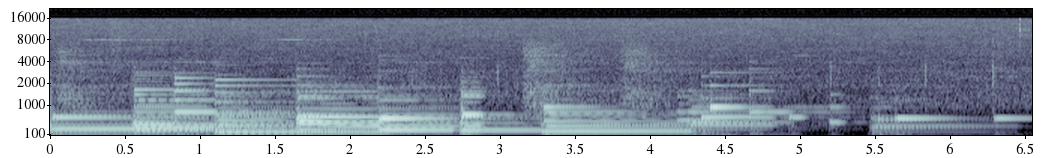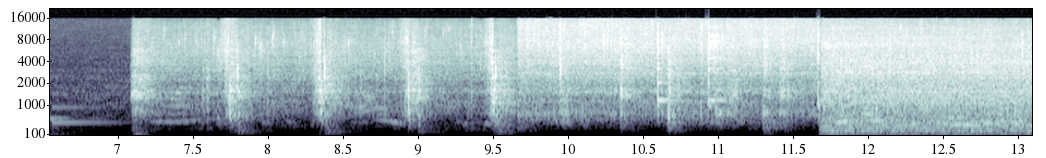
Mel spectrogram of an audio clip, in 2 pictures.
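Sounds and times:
food sizzling in pan: 7.1 - 13.0
metal spoon scraping saucepan: 10.3 - 11.7.

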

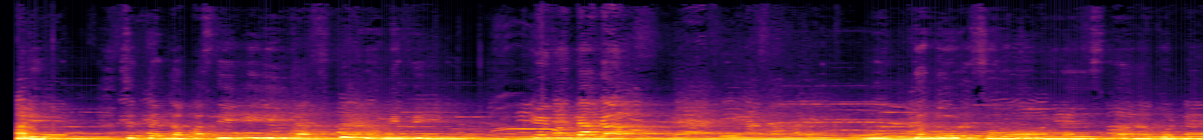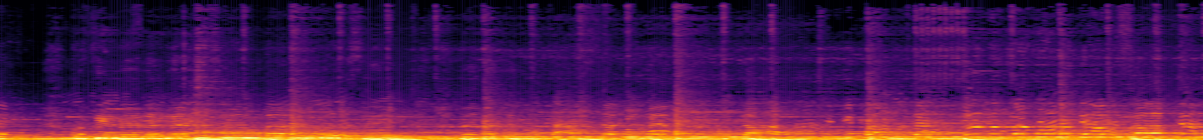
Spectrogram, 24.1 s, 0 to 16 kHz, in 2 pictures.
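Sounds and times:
live pop band: 0.2 - 24.0
woman singing into a microphone: 8.8 - 24.0
heavy bass: 13.8 - 24.0.

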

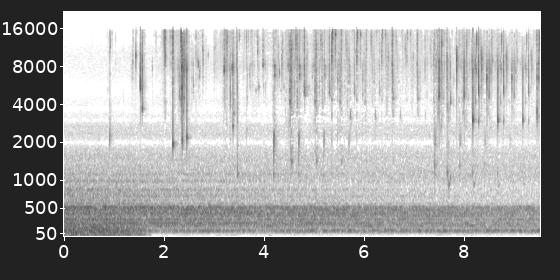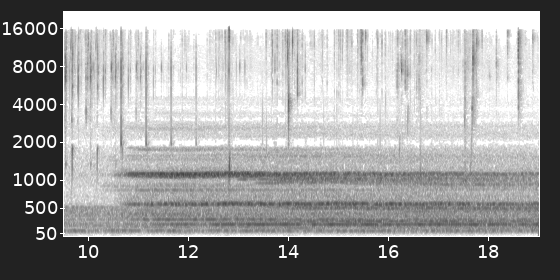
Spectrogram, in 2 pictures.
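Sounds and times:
steady low rumble: 0.0 - 4.4, 10.5 - 19.0
water drops falling: 1.4 - 19.0.

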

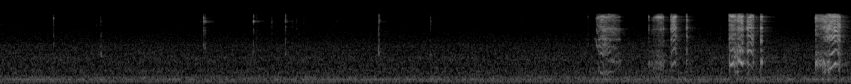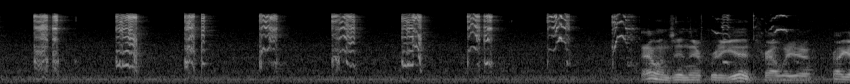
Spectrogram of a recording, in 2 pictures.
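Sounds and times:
threaded metal part squealing: 6.0 - 16.6.

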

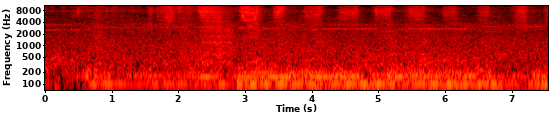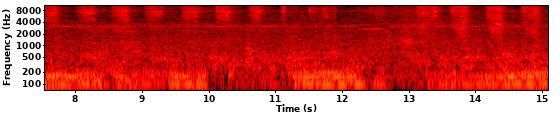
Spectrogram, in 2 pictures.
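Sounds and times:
fingertips rubbing gritty paste on skin: 1.6 - 10.8, 13.1 - 15.0.

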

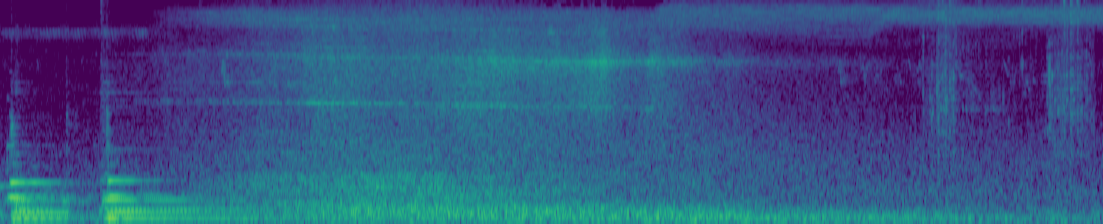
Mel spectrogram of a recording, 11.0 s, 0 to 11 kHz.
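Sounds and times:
jet airliner engine rumble: 1.6 - 11.0.

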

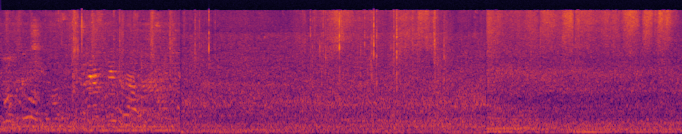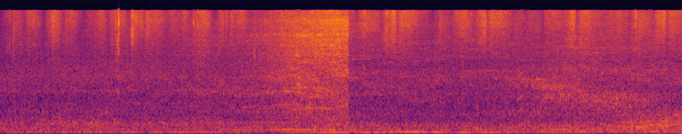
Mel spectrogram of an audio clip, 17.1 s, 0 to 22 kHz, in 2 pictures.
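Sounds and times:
passing cars rumble: 2.2 - 17.0
loud rush of passing car: 10.2 - 17.0.

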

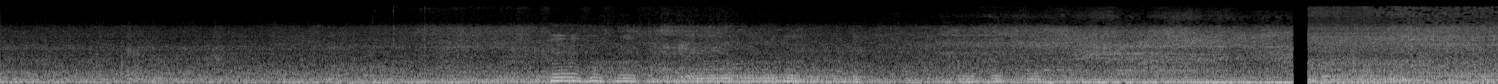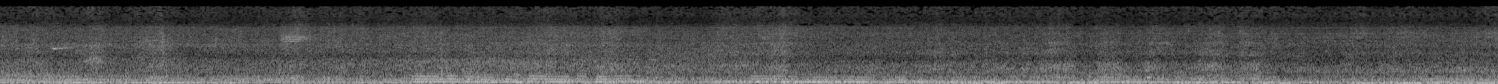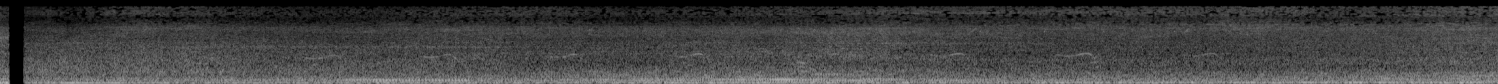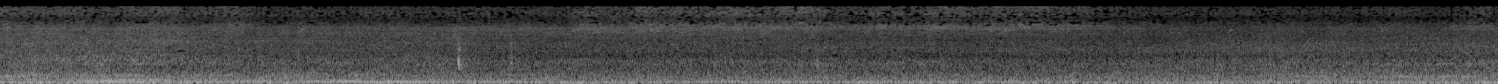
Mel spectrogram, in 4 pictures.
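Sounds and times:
hose water spraying on car: 0.0 - 59.9.

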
